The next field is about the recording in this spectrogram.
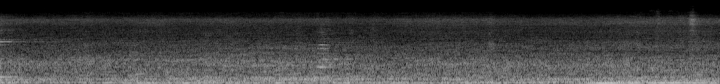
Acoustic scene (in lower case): street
